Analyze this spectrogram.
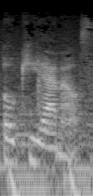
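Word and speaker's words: Okeanos: spell o k e a n o s okianos and this one is the greek word for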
